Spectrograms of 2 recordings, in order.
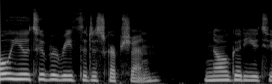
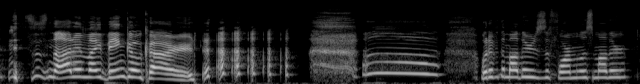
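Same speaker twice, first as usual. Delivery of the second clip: high, breathless laugh through the words; cracking up in disbelief; laughing excitedly; 10 semitones higher, 4 dB louder than usual. Real, not acted. Gamer reacting to a boss reveal, laughing and excited.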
